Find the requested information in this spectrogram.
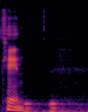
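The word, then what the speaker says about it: cairn: I think the R is silent with that word. A small pile of stones to represent the many Yeah, it's Kane.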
